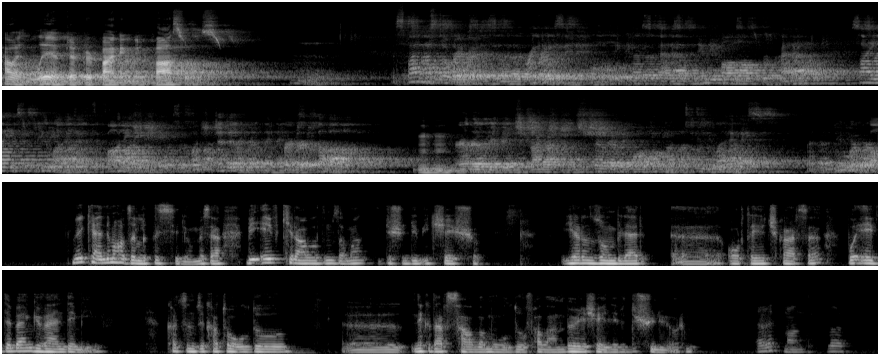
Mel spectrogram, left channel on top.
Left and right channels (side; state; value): both; different; correlation 0.00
